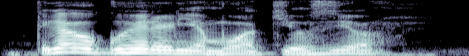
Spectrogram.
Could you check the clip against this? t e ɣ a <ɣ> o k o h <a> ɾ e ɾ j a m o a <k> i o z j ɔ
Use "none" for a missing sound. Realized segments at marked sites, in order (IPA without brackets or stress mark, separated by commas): ɣ, e, k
